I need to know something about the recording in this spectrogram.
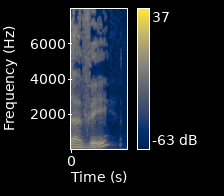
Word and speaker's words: avez: two, nous avons, vous avez, a Z at the end will produce this E sound, avez, little link between the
